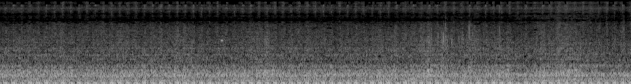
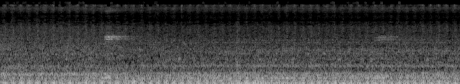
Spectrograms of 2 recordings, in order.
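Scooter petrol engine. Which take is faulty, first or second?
first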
